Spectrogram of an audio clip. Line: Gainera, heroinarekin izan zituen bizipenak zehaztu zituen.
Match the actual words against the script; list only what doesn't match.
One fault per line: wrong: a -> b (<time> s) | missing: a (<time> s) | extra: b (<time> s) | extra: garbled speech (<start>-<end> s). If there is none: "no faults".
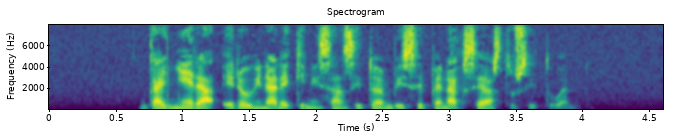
no faults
